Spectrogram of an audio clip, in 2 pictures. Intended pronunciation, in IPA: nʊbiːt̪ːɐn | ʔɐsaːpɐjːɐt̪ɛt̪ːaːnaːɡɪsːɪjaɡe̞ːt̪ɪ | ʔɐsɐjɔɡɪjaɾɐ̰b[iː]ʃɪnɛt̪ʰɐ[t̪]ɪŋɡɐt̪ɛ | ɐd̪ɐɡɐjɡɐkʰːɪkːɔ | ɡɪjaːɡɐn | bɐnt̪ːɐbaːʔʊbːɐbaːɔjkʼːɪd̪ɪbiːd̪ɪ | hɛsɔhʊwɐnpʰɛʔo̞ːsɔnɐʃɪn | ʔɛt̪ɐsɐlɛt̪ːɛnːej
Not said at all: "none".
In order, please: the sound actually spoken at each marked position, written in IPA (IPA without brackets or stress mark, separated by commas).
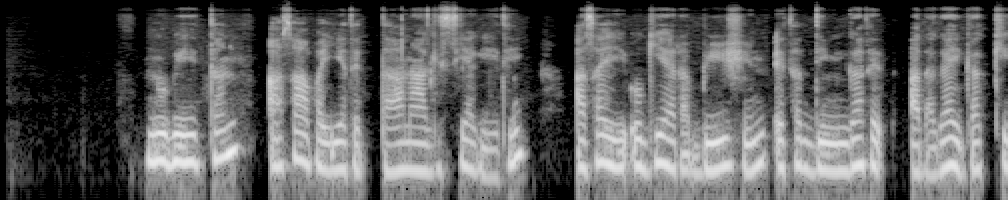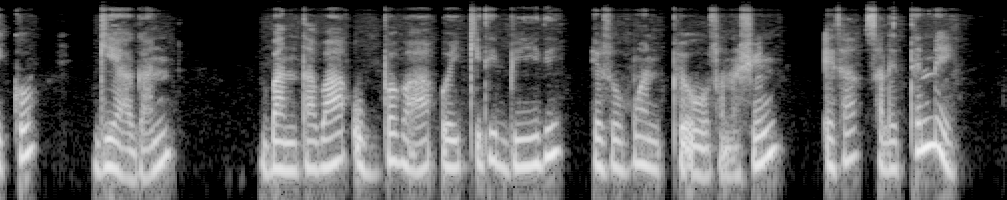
iː, d̪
